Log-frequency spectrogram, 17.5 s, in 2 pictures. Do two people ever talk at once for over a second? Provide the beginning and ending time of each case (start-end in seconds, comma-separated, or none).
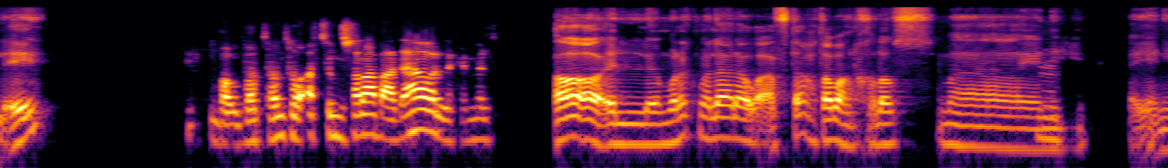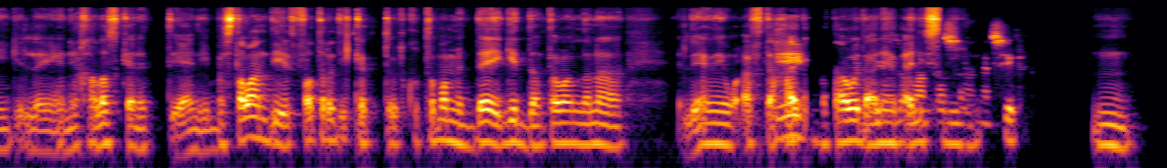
14.5-16.1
